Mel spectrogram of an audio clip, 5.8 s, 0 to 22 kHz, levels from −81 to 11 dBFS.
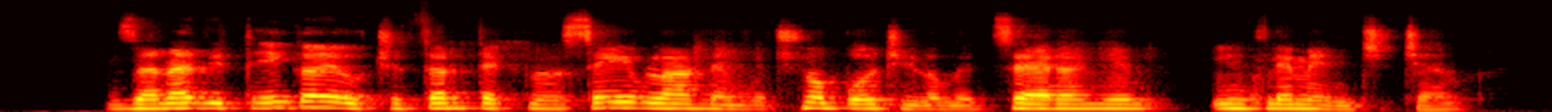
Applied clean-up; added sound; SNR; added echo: neural mask model DeepFilterNet 3.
